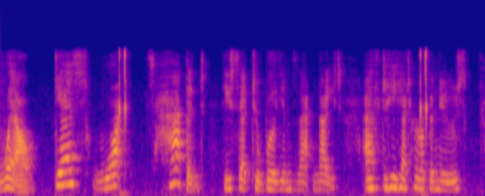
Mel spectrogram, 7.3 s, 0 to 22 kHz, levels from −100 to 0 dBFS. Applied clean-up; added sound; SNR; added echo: none; Finger snapping; 6 dB; none.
